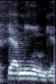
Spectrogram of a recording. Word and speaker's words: Fiamin: Fiammingue, tá certo a pronúncia do teu sobrenome? Fiammingue? É Fiammingue, é isso mesmo.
